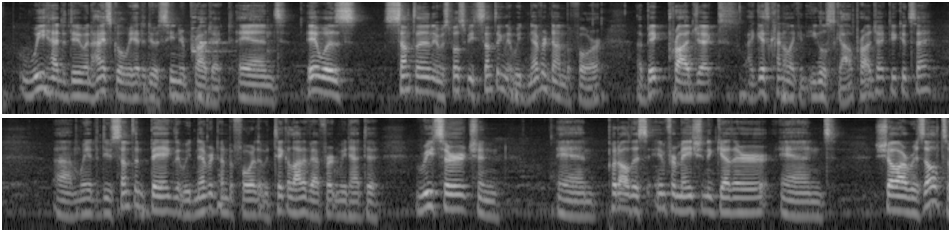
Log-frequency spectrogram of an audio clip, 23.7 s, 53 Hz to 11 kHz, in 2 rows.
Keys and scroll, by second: 0.4 0, 0.9 shift+i, 8.5 space, 9.0 space, 11.1 i, 14.6-16.9 typing, 19.0 9, 19.4 shift+e, 22.2 BackSpace, 22.6 BackSpace, 22.9 BackSpace.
